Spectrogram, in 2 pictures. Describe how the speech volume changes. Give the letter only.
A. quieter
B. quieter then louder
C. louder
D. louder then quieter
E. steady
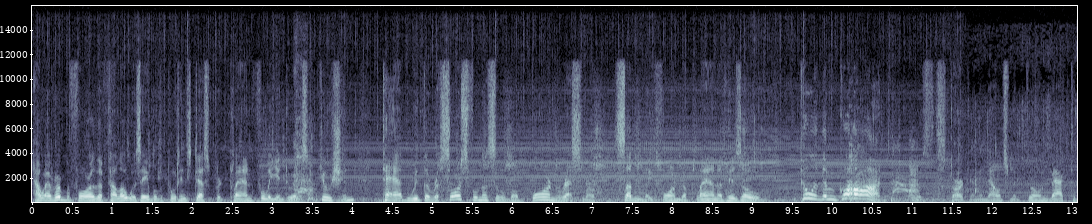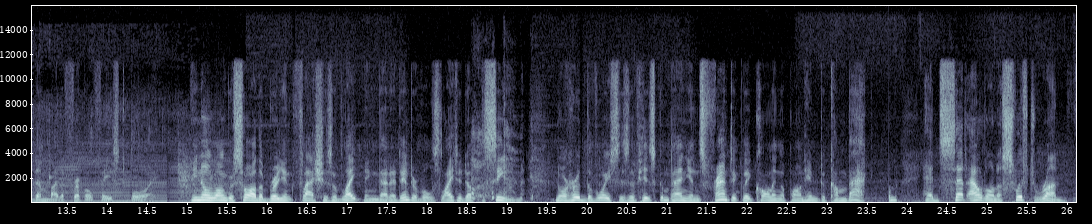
E.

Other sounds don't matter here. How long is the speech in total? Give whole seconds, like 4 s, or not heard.
26 s.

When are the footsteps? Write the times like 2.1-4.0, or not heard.
not heard.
